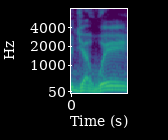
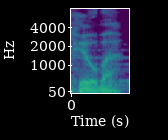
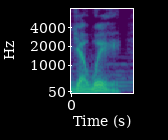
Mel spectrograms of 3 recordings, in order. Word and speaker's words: Yahweh: que se convirtió en Jehová. Pero la mayoría de los eruditos hoy están de acuerdo en que Jehová es un híbrido hecho por el hombre, no la pronunciación original.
